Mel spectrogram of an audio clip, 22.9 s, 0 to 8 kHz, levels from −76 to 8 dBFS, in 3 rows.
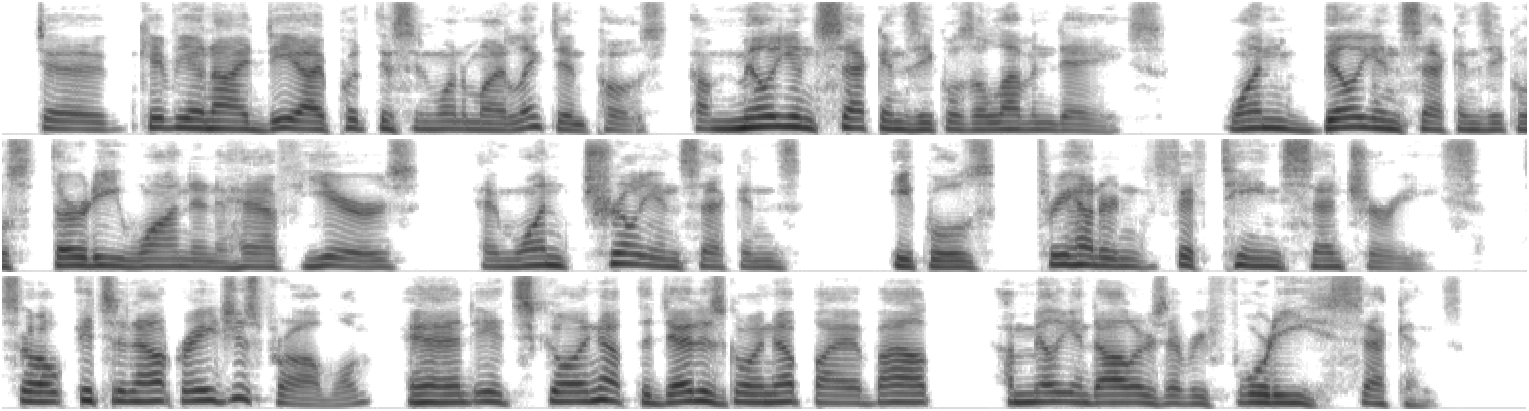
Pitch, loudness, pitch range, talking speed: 165 Hz, -18 LUFS, 145-185 Hz, 150 wpm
